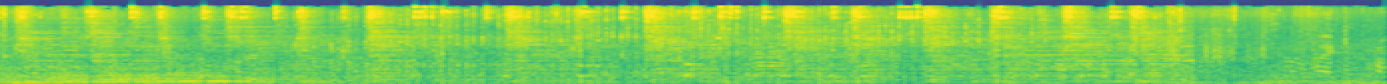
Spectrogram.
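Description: Acoustic string band busking: banjo picking and acoustic guitars strumming over a plucked upright bass.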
